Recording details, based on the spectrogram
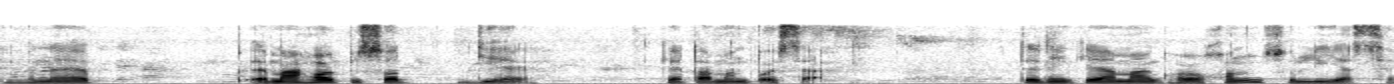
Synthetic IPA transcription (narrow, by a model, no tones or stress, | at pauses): manɛ | ɛ̰maɦɔɹpisɔt̚ | diɛ | kɛtamanpɔ̰jsa̰ | tɛnɛkɛjamaɹɡʱɔɹkʰɔnsoliasɛ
